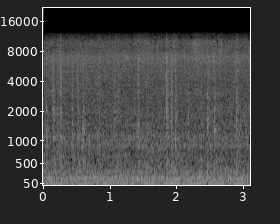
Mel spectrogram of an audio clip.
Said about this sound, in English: This car emits a lot more noise than I thought it would.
